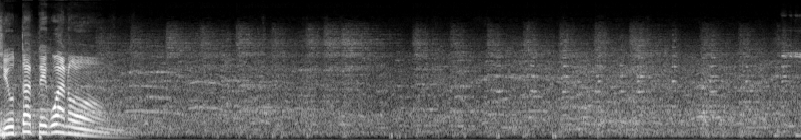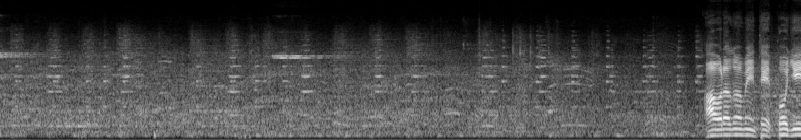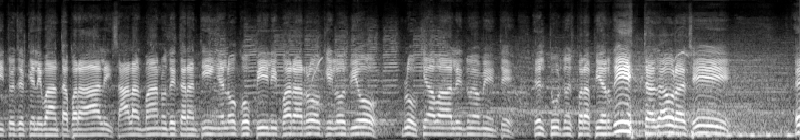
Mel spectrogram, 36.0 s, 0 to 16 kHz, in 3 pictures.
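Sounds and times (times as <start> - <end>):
crowd voices: 0.0 - 16.1, 26.3 - 36.0
faint music over sound system: 0.0 - 36.0.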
